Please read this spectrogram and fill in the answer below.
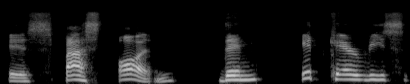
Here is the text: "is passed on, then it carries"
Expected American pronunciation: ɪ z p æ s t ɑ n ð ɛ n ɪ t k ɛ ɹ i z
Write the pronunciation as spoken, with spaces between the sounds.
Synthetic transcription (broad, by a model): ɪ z p æ s t ɑ n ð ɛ n ɪ t k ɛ ɹ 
